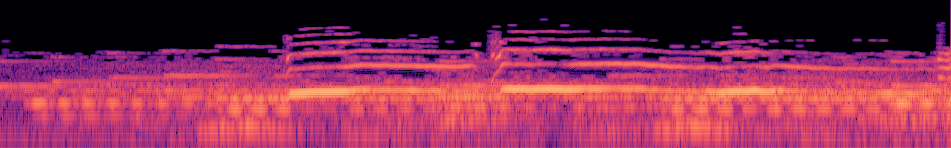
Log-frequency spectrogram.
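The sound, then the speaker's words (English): A big dog howls in long, drawn-out wails that rise and waver in pitch, with several swelling cries running continuously across the stretch, fairly loud, with no one speaking. “Mother, do you love the new dog your father brought you?”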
